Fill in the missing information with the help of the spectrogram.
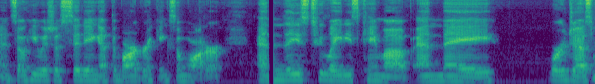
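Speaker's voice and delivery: ordinary talk, nothing marked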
